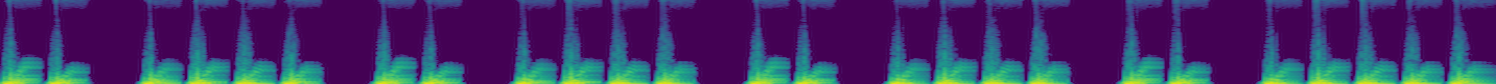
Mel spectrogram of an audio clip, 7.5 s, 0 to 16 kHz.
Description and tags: MIDI/OSC lines generated with Pure-Data and then rendered it in Muse-sequencer using Deicsonze and ZynAddSubFX synths.
4, ambient, bpm-128, electro, electronika, elektro, loop, modern, music, new, synth, techno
